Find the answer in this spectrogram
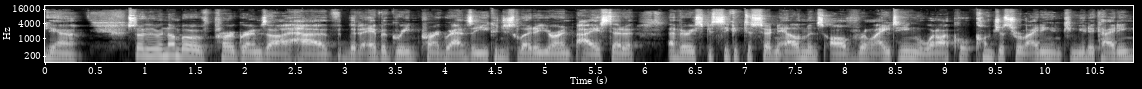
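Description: Talking at a very fast pace, a man with an Australian accent has a fairly high pitch, fairly even intonation and very even loudness. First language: Greek. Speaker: breathwork and healing coach.

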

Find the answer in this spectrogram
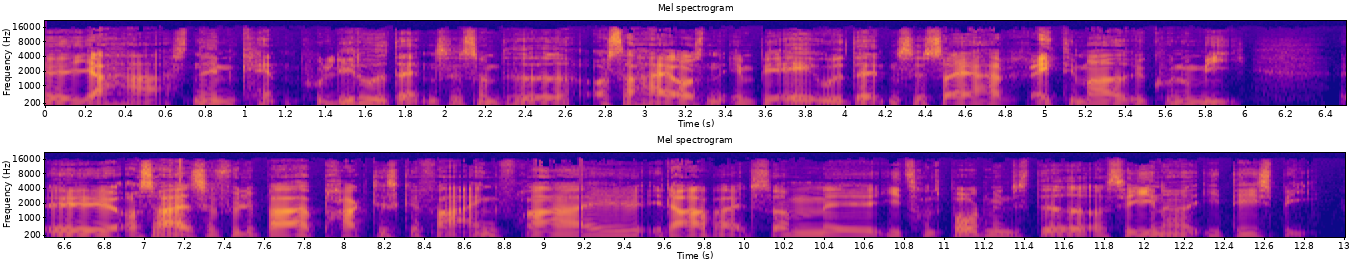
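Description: A man with an unremarkable speaking voice talks at a moderate pace, pitched in the medium range with ordinary pitch variation. The recording is very clean, with a silent background. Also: dry, close sound with no echo. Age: 40s. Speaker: corporate sustainability manager. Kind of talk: radio panel discussion. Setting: studio.

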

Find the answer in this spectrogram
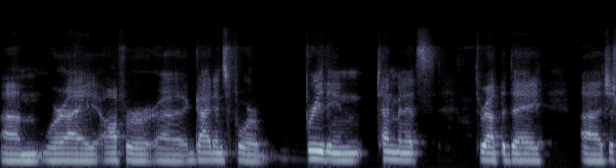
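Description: A man talks in a monotone, flat way at a medium pitch and a moderate pace. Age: 30s. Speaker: podcast host. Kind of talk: interview. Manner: halting.

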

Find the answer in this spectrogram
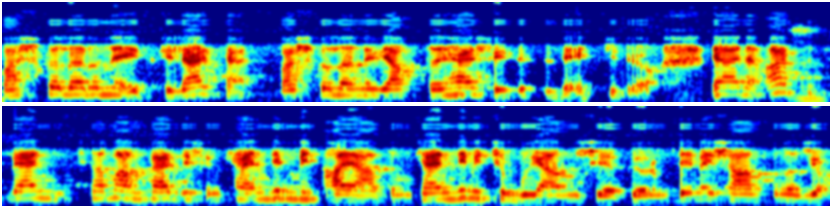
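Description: A woman speaks at a moderate pace with a fairly high pitch and lively intonation. Hers is an unremarkable speaking voice. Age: 60s. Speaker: psychiatrist. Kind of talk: interview.

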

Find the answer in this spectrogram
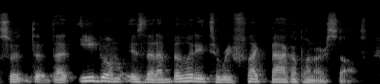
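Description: Recorded very cleanly against a silent background, a man speaks in a Spanish accent at a medium pitch and moderate pace, with ordinary pitch variation. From Cuba. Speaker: spiritual teacher and life coach. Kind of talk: interview conversation.

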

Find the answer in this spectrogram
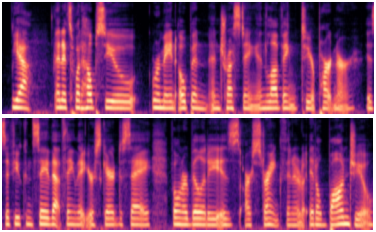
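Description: A woman with an American accent speaks at a moderate pace in a flat, monotone way, recorded very cleanly against a silent background. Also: medium pitch for a woman. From US West Coast, Los Angeles (Calabasas). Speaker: author and comedian. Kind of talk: casual chat.

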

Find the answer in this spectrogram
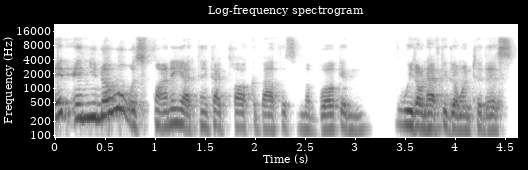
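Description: This man has an American accent and a dark, mellow tone. His pitch is fairly high and his intonation lively. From Pittsburgh area, Pennsylvania. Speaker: author and non-practicing lawyer. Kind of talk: interview testimony.

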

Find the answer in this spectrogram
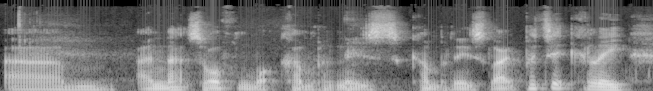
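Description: A man talks at a very fast pace with lively intonation. His voice is very deep and low, with vocal fry. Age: 60s. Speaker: serial entrepreneur and business advisor. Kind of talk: interview. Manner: halting, frequent repeated words.

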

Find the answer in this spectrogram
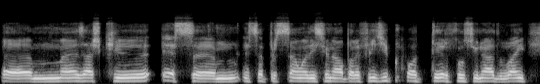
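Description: Recorded with a dry, close sound and no echo, a man speaks at a moderate pace. His fairly high voice stays monotone and flat. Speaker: sports correspondent. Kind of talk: casual chat. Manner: halting.

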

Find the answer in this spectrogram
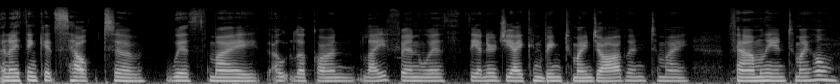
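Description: At a moderate pace, a woman speaks in a monotone, flat delivery with a fairly low pitch. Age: 50s. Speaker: kindergarten teacher. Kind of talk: radio interview.

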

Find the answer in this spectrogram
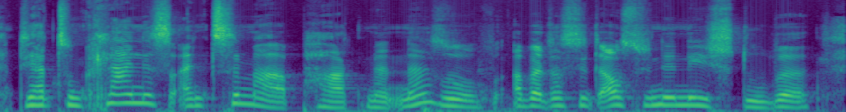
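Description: The speaker has a northern German accent. The pace is moderate. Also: woman. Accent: Low German tinge. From Eckernförde, Schleswig-Holstein. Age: 60s. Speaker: city tour guide. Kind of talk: casual interview.

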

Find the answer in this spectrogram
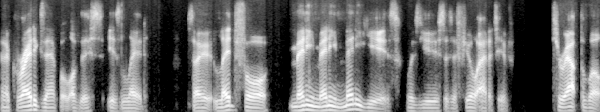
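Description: A man with an Australian accent speaks at a very deep, low pitch and a fairly slow pace. The sound is dry and close with no echo, over a quiet background. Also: ordinary pitch variation. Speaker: environmental scientist and author. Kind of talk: interview. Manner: hesitant with fillers.

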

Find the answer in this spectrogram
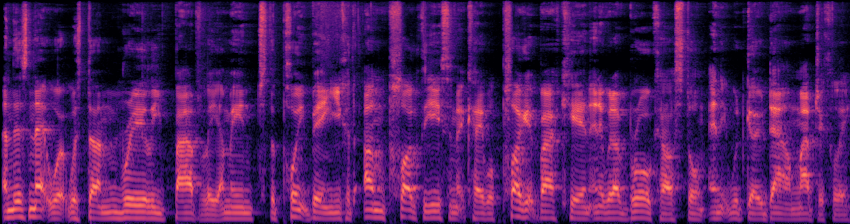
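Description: Speaking at a fairly quick pace with hardly any pauses, the voice has a British accent and fairly even intonation. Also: man, fairly low pitch for a man, very clean recording, silent background. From UK, rural village. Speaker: security company manager. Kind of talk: interview.

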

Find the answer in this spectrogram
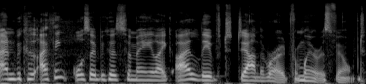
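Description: Speaking at a fairly quick pace with an Australian accent, a woman is heard on a very clean recording with a silent background. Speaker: former reality TV contestant. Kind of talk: casual chat.

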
